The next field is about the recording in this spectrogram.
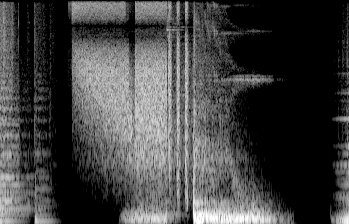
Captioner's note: logo whooshes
